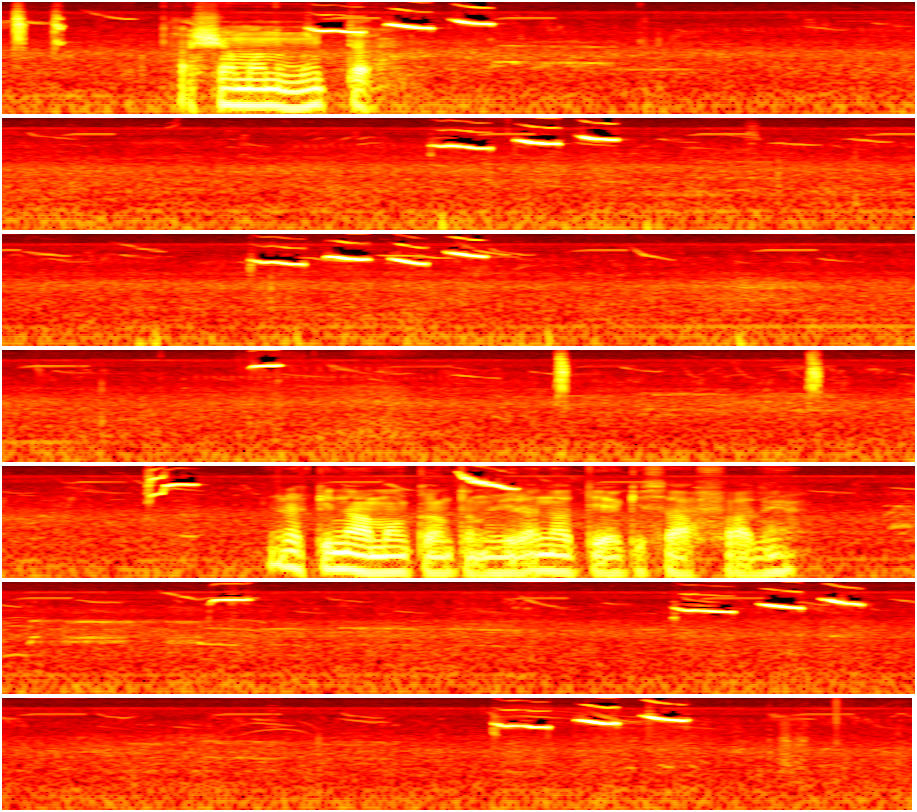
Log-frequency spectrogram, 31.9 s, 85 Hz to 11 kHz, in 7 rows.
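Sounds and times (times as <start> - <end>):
bird singing whistled notes: 0.0 - 2.8, 4.0 - 14.2, 14.8 - 15.4, 18.6 - 19.6, 20.2 - 21.0, 23.2 - 24.1, 26.2 - 31.9.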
